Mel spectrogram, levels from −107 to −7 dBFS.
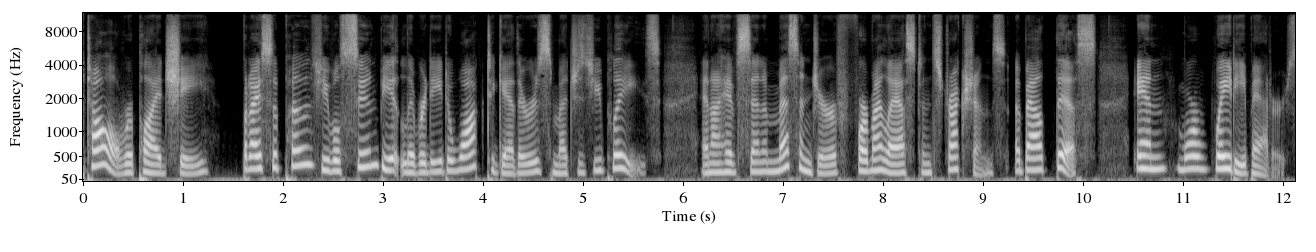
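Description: Nothing here needs fixing: it's a speech recording, and no technical fault turns up anywhere along it.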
